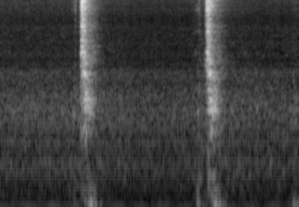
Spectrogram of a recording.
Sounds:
Sneeze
